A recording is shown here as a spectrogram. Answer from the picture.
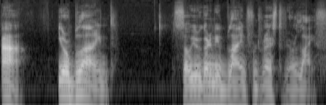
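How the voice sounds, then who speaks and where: A man speaks with a non-native accent. His voice is fairly low, with ordinary pitch variation. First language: not English. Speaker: vlogger. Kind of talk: personal monologue. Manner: halting.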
